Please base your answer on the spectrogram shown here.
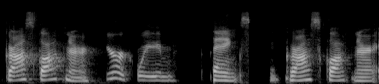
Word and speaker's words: Grossglockner: It's called Gross, Gro- Grossglockner. Yeah, Glockner. Yeah, Grossglockner. you're a queen. Thanks. Grossglockner. It's spelled interestingly in like this is how it's spelled in English, but in it, yeah, anyway.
